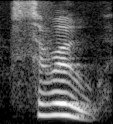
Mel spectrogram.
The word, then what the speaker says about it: through: The first pronunciation in the word through. Through. It's an oo sound at the end with a little w sound at the very, very end of that word.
